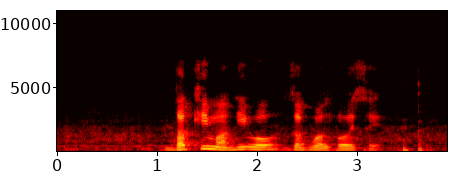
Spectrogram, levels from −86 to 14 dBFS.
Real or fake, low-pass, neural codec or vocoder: fake; 7.2 kHz; codec, 16 kHz, 4 kbps, FunCodec, trained on Chinese and English, 50 frames a second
